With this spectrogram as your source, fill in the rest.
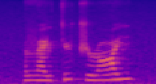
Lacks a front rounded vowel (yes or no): no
